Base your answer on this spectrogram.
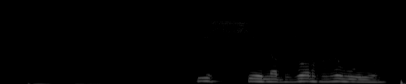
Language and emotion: Russian, neutral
